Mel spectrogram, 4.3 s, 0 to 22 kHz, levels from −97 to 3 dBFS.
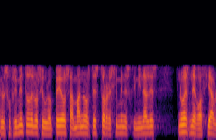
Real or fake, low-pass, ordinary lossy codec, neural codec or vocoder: real; 3.6 kHz; none; none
